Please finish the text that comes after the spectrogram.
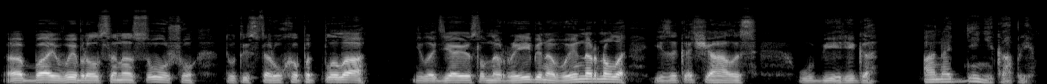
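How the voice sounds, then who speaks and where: A man narrating an old folk-style tale in a measured, expressive storytelling cadence. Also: low voice, no room sound.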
